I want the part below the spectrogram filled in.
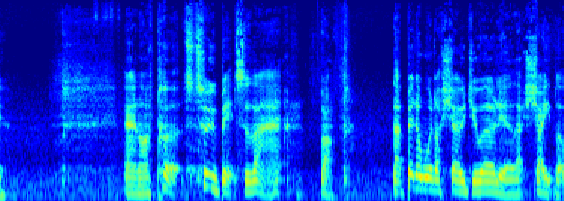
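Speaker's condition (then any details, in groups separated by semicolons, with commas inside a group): No condition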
